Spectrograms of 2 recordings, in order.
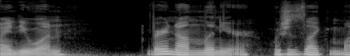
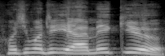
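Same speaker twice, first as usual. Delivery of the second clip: very high, hammed-up Japanese granny; mimicked Japanese-accented grandmother, pitched way up; imitated Japanese grandma accent; 13 semitones higher, 4 dB louder than usual. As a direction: fuss loudly in a high mock Japanese accent. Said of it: "do your Japanese woman accent".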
